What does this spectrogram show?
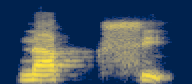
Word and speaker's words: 낚시: bacim tadi yaitu siot, yang dimana siot ini dalam penulisan seperti biasa, siot biasa, tetapi dalam pelafalannya dilafalkan secara lebih keras atau fortis, yang dimana pelafalan keras itu ketika dilafalkan tidak terdapat udara yang keluar. seperti contohnya dibacanya naksi, naksi seperti itu.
